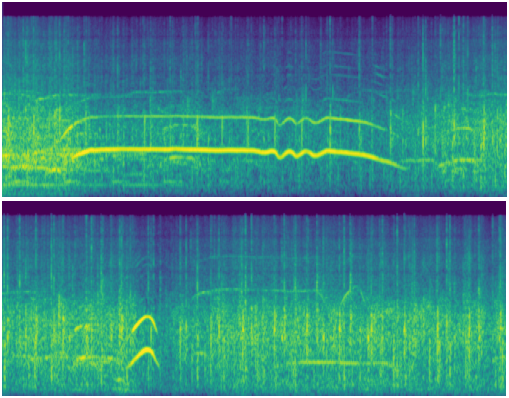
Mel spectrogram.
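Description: Audience applauding with dense clapping, and high cheers held over it: one long held whoop from about a second in to about four seconds, wavering near its end, and a short sharp one about six and a half seconds in, the loudest moment.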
